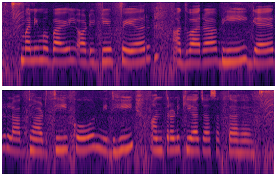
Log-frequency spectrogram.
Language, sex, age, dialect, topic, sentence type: Hindi, female, 46-50, Kanauji Braj Bhasha, banking, statement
